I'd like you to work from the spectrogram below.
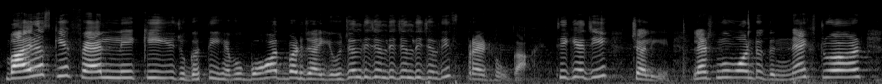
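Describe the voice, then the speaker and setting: A woman teaching English vocabulary to exam students. She explains each word step by step, asks questions and answers them herself, and reads English example sentences slowly and clearly. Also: sits high, lively intonation, fairly bright tone.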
